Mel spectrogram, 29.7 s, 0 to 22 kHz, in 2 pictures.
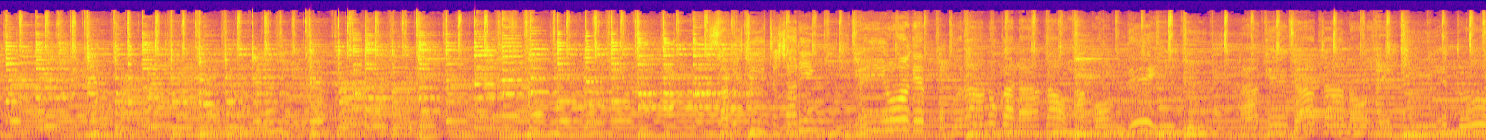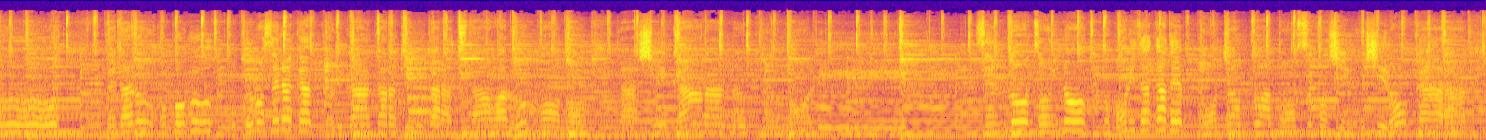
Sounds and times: Music: 0.0s - 29.7s.

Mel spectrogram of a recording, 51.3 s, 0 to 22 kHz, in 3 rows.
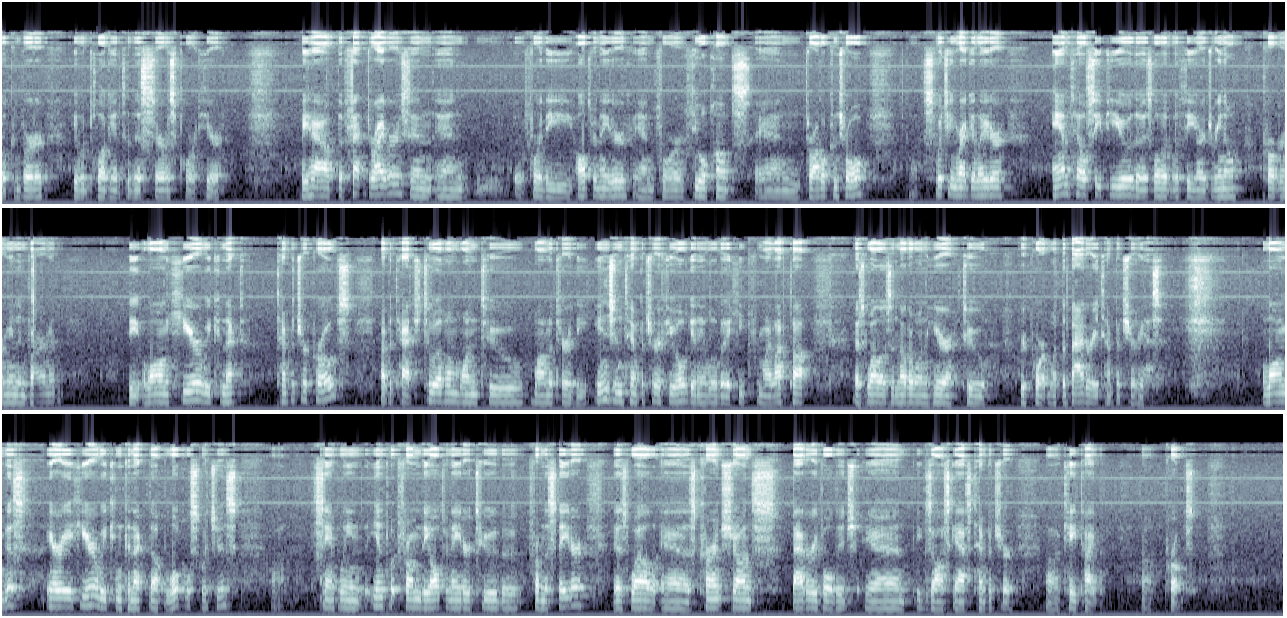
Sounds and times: Speech: 0.0s - 3.1s, 4.0s - 18.0s, 18.8s - 32.7s, 33.9s - 50.2s.

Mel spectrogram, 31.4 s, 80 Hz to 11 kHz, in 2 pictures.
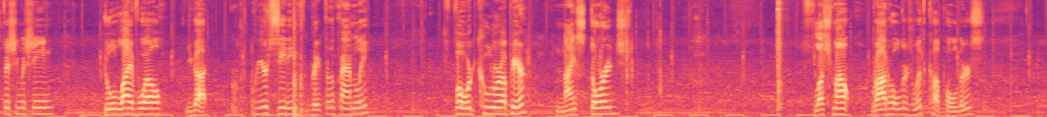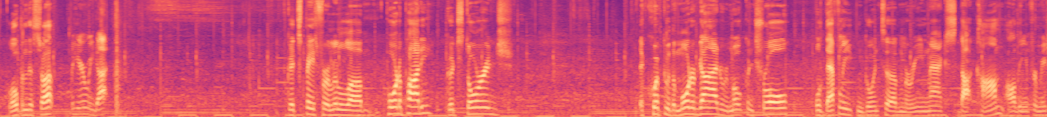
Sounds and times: Speech: 0.0s - 0.8s, 1.6s - 3.1s, 3.8s - 5.6s, 6.8s - 9.4s, 12.1s - 14.8s, 15.8s - 17.4s, 20.0s - 23.4s, 25.3s - 31.4s
Music: 0.0s - 31.4s.

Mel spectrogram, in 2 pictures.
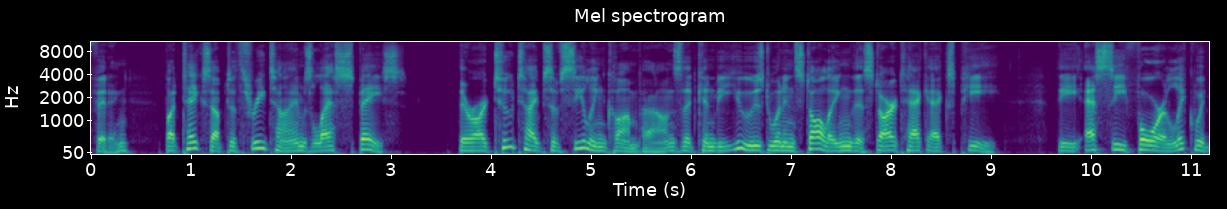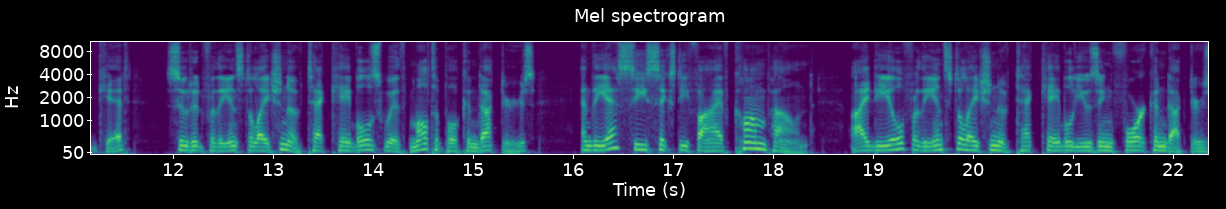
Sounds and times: Speech: 0.0s - 9.1s, 9.7s - 22.3s.

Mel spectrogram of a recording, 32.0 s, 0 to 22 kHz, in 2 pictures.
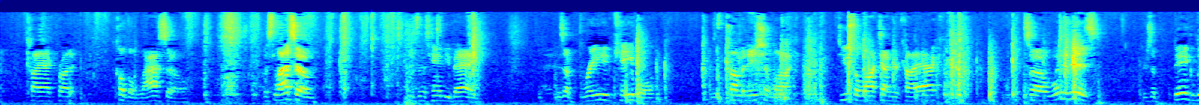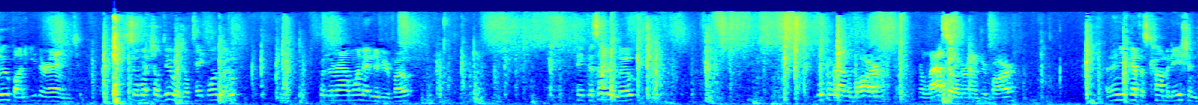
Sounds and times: Speech: 0.0s - 2.5s, 3.5s - 4.2s, 5.4s - 6.5s, 7.2s - 8.8s, 9.5s - 12.7s, 13.6s - 19.2s, 20.3s - 21.5s, 23.6s - 24.6s, 26.9s - 29.6s, 30.7s - 31.9s.

